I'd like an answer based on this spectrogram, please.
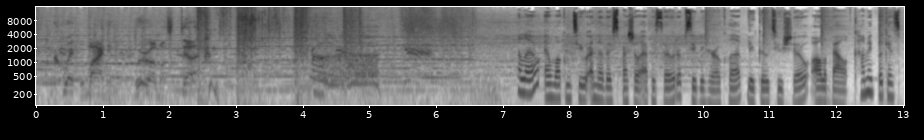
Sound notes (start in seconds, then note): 2.6 suspenseful music; 2.9 body crunching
